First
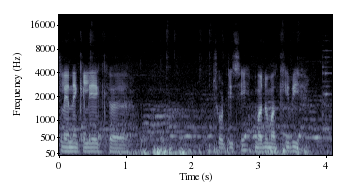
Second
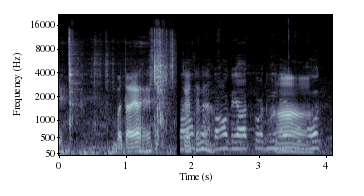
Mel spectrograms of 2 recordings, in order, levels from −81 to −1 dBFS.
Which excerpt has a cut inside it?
second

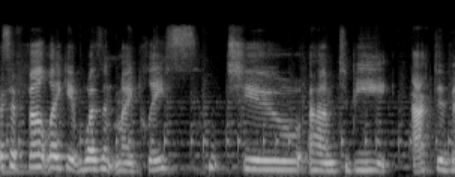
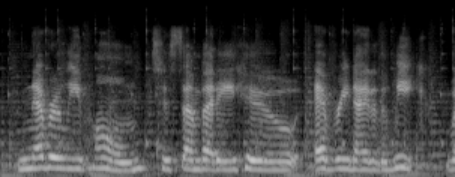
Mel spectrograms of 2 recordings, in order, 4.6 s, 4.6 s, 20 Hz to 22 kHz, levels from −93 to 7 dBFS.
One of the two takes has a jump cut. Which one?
second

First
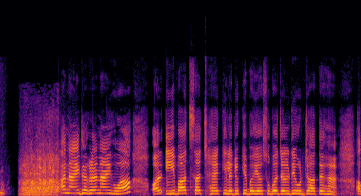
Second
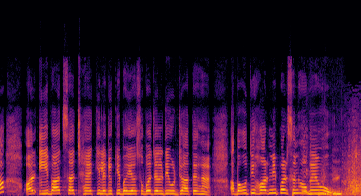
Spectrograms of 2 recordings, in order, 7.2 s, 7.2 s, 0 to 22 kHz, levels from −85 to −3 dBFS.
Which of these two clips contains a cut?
first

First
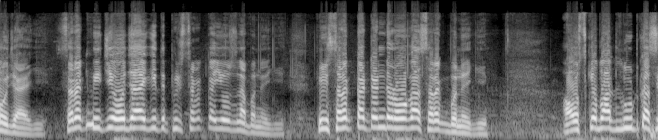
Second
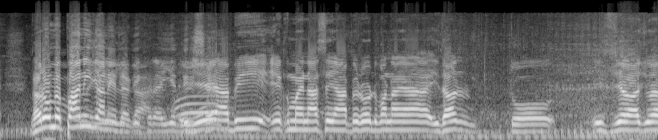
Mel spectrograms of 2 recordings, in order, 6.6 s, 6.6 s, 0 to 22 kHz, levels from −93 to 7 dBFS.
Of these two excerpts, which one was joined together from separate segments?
second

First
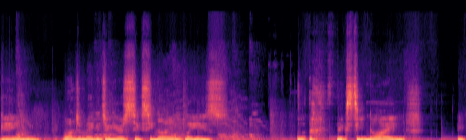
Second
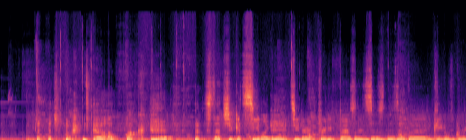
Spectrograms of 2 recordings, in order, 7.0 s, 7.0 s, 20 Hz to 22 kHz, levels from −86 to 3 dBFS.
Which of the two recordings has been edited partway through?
first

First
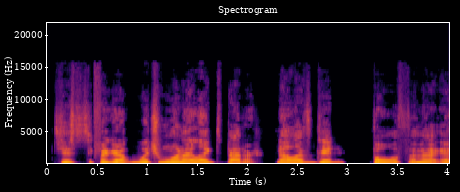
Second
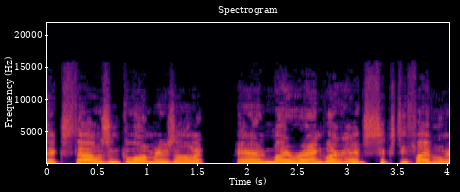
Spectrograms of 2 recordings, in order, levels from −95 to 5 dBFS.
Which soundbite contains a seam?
first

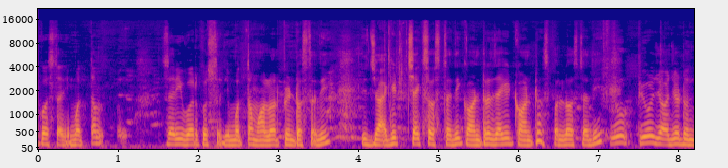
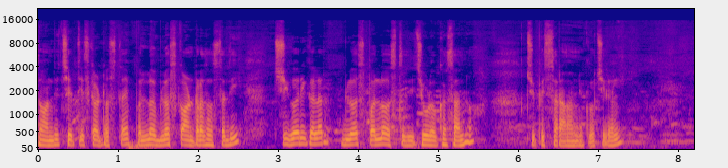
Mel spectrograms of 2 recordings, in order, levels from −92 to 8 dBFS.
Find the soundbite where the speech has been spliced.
first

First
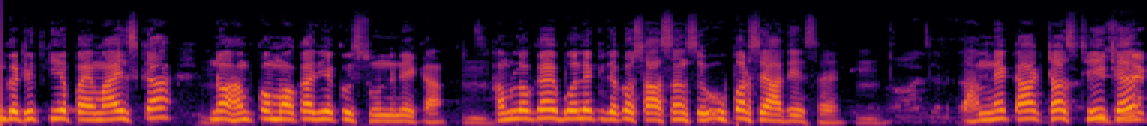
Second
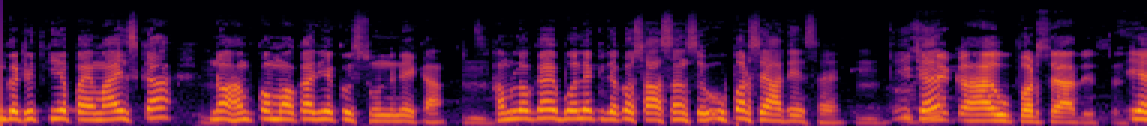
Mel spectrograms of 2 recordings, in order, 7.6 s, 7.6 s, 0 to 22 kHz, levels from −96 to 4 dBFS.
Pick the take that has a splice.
second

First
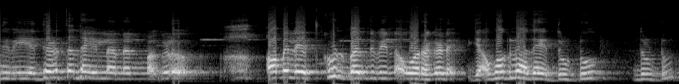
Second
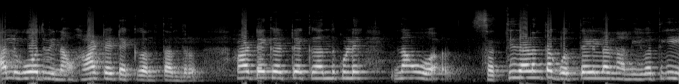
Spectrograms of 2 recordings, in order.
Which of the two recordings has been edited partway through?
first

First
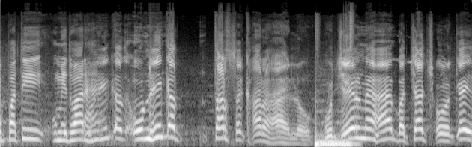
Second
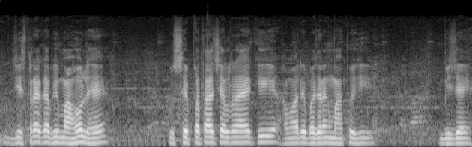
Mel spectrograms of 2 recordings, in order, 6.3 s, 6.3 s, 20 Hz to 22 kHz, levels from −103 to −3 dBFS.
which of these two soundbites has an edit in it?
first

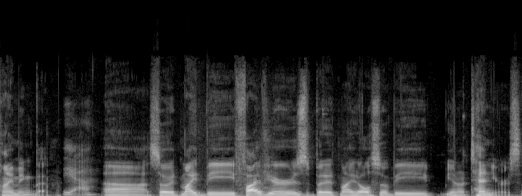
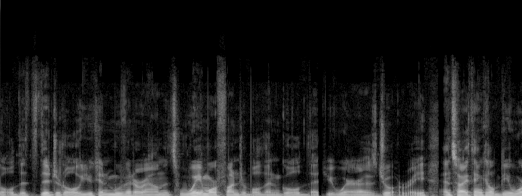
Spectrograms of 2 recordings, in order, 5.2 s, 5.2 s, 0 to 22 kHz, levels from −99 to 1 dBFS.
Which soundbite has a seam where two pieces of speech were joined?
second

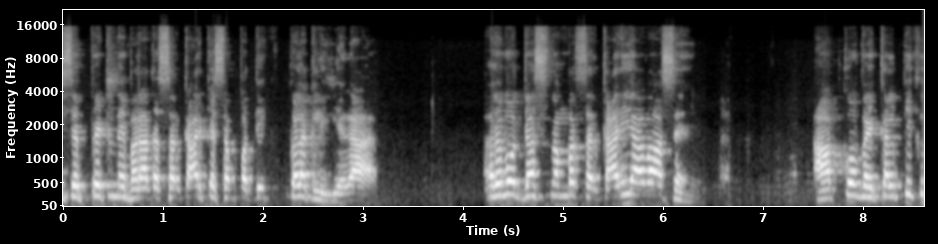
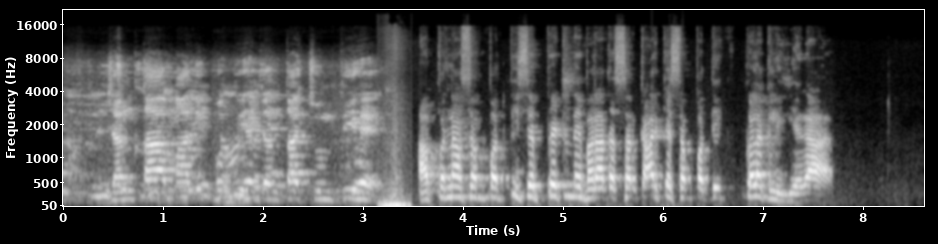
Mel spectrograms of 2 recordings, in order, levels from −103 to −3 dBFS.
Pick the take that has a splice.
second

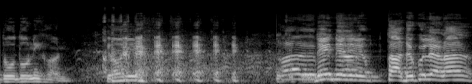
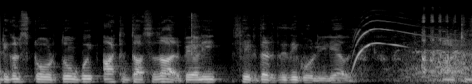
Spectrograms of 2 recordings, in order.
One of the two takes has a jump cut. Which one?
first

